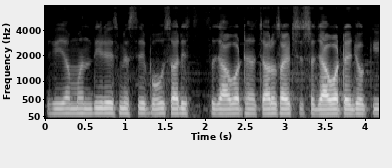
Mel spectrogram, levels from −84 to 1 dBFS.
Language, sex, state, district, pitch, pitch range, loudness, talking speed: Hindi, male, Jharkhand, Deoghar, 130 Hz, 130-135 Hz, -18 LUFS, 230 wpm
